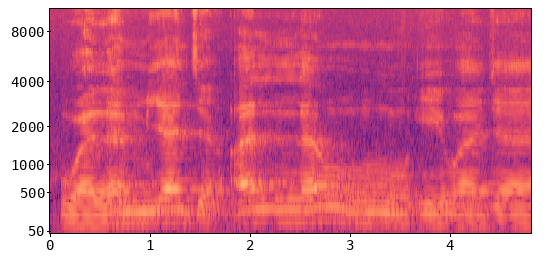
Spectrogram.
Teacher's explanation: Itu jimnya jim Indonesia, karena di ujung lidah dia.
